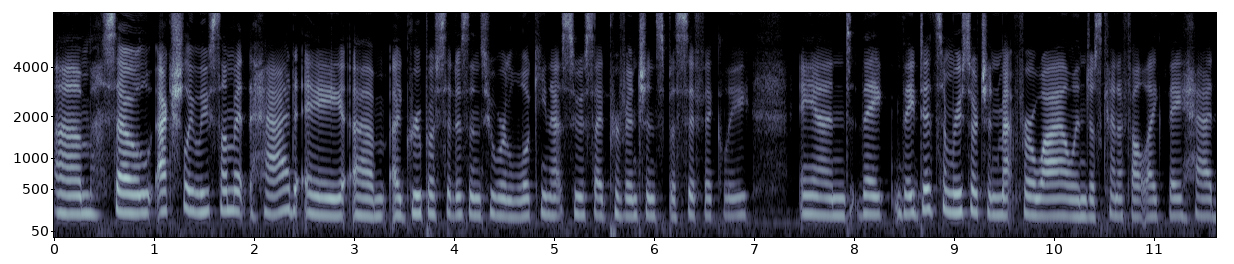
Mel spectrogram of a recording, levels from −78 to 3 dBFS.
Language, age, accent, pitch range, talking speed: English, 30-49, American, 185-205 Hz, 195 wpm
